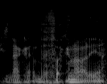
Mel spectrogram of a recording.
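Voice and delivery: put-on under-breath mutter. Retelling what Coleman said about Gus under his breath: retelling a muttered aside. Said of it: "Coleman under his breath goes".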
